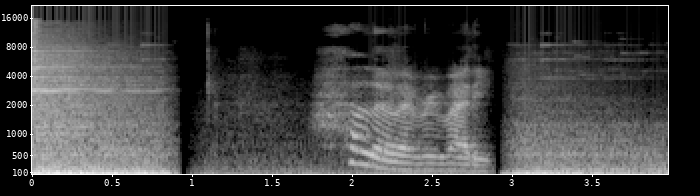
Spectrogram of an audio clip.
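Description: A young woman exclaims with excitement close by.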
